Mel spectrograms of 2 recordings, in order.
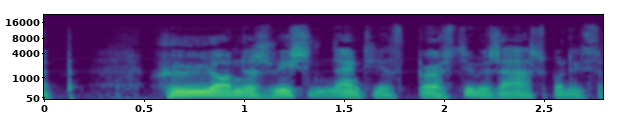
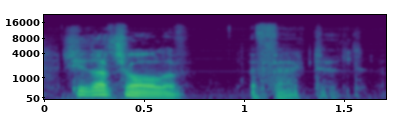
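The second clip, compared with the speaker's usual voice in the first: usual speaking voice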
